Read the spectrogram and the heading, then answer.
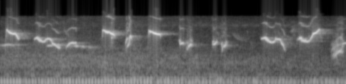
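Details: Oriental magpie-robin sings while dancing: clear whistled phrases that dip and rise, repeated in short groups with gaps. A low hum is heard early on.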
